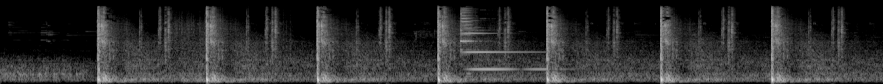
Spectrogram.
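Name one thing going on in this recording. Sniper rifle shots crack out one after another, each followed by a short echo.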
